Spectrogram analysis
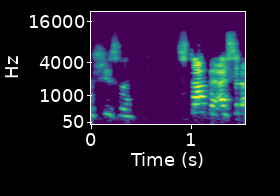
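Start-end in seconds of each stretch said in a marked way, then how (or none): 0.8-1.3 put-on high little-kid "stop it"; granddaughter protesting. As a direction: mimic a toddler cutting grandma off. Voices toddler granddaughter protesting.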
